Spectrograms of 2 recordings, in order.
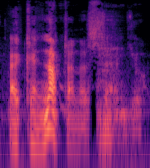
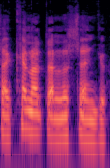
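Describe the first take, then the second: First: The word 'not' gets strong extra stress. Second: The word 'not' gets no extra stress. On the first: It insists that understanding is impossible. "Unless you want to put a special stress on not" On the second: It is a plain statement. "But just"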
